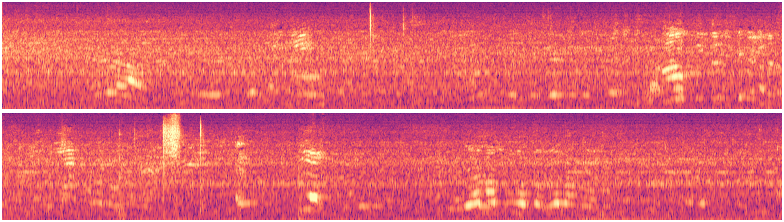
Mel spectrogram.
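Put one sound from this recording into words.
Men talk outdoors among themselves.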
